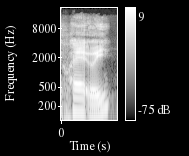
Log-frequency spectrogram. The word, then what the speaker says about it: 회의: And this one is 会议, technically 会议, but the 议, that extra effort that needs to be put into it, often leads to it getting skipped when pronounced in real life.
